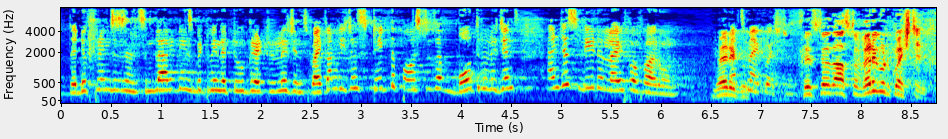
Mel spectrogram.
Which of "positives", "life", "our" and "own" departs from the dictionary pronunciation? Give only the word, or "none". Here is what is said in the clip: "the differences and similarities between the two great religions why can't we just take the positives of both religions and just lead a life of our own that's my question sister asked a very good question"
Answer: positives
